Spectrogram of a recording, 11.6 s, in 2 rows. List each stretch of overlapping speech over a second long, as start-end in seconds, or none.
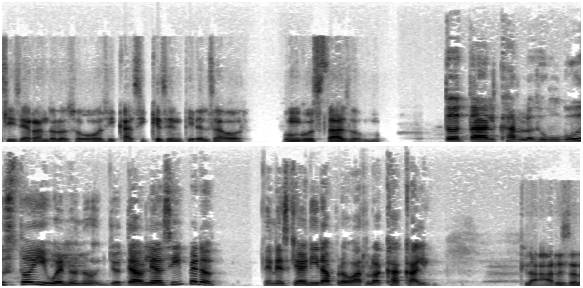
none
